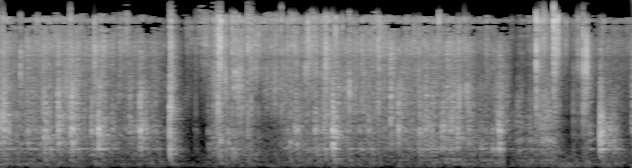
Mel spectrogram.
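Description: Blocks of gym chalk being crushed and crumbled in the hands, a dense run of crunching and crackling, with chunks and powder falling onto a metal wire rack. There is a brief pause about two seconds in.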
